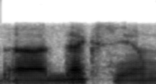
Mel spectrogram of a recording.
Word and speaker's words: NXIVM: He's got tons and tons of information on Nexium, which is spelled N-X-I-V-M,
